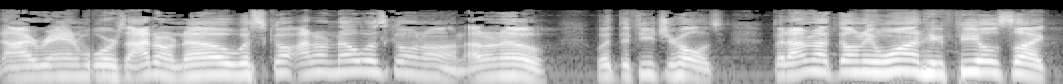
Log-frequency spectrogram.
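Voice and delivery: ordinary talk, nothing marked

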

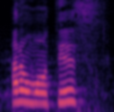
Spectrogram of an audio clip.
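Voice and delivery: put-on high, loud toddler refusal; bratty kid. Preacher mimics a child at the high chair, loud and high. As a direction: whine it like a kid pushing the tray away. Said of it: "like a little kid at the table".

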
